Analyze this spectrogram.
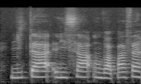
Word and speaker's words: Litha: Alors l'Ita, en réalité, ça se prononce Lissa. L'Ita, Lissa, on ne va pas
